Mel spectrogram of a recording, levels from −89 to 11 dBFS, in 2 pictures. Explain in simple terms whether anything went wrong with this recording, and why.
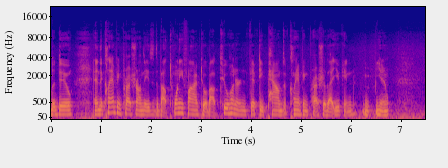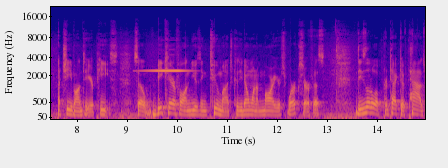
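A microphone was picking up the sound of the very loudspeaker it was feeding, so the sound went round and round in a loop and got louder each time. That loudspeaker feedback squeal starts at 9.11 seconds: a single high, piercing tone near 2.4 kHz swells up over about half a second, sits clearly above the rest of the audio, and then stops at 10.51 seconds.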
